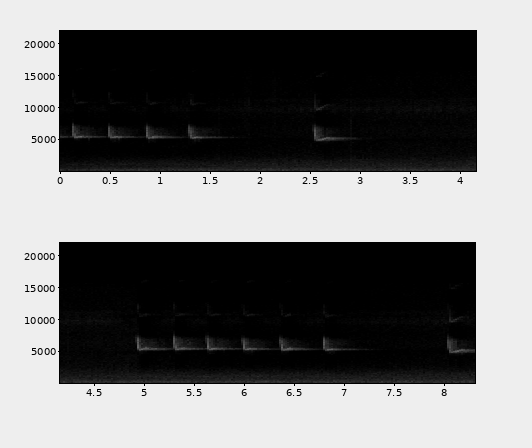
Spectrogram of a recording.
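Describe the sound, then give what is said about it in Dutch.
A treecreeper sings at dusk between Wassenaar and Valkenburg: two short runs of very high, thin, quick notes separated by single isolated notes, faint over a soft, steady background hiss. “Het is geen virtuoos zanger, maar wel een handige, kromgesnavelde klimmer. Zo noemt Liz Stolp de boomkruiper die zij in de avondschemering hoort ergens tussen Wassenaar en Valkenburg.”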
